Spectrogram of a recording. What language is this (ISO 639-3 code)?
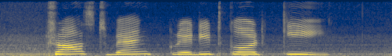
ben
